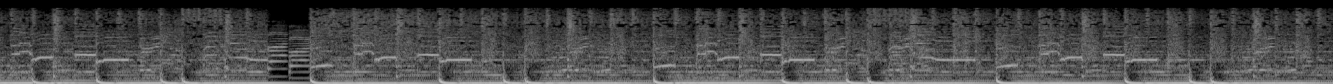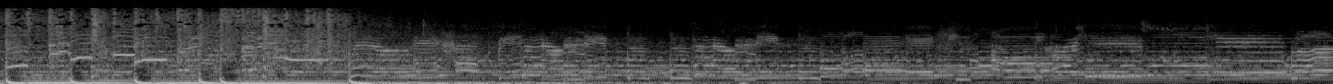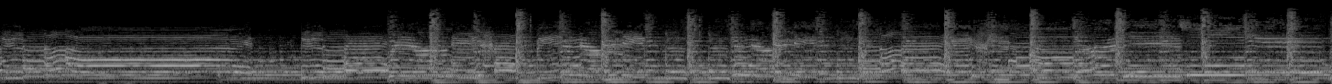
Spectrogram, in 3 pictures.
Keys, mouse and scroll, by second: 11.8 click, 14.1 click, 17.4-19.1 middle drag, 19.1-19.4 scroll down 1, 20.0-22.4 shift+middle drag, 22.4-22.9 scroll up 1, 22.9 middle click, 25.3-26.4 scroll down 1, 27.4 scroll up 1, 29.8 scroll down 1, 30.9 click.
